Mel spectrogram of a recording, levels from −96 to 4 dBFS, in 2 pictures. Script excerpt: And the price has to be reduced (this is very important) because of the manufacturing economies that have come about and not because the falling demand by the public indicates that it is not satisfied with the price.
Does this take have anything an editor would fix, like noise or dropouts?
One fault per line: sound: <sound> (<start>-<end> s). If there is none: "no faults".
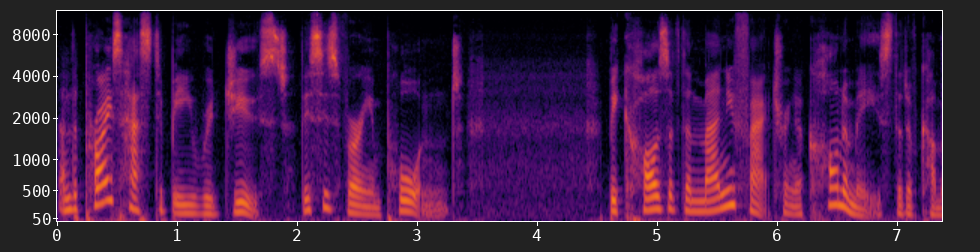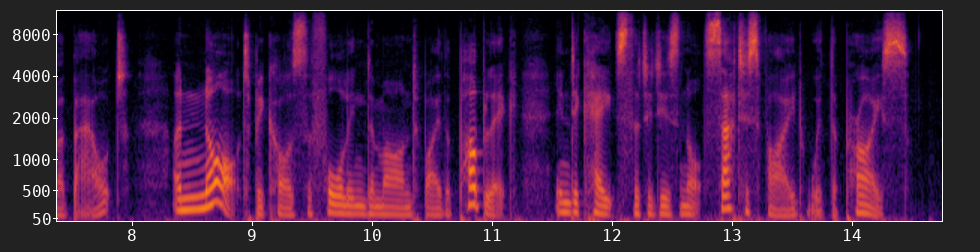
no faults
